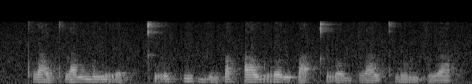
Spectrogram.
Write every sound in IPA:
pʰ l a˨˩ w pʰ l a˦˥ n m o˦˥ n r e˨˩ k̚ | kʰ r ɯ˦˥ k̚ p i˥˩ ʔ b i˨˩ n p a˥˩ k̚ ʔ a˦˥ w r o˧ n p a˨˩ ʔ kʰ r o˩˦ m p l a˨˩ w kʰ l uː˥˩ n f ɯ˧ a̯

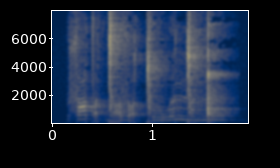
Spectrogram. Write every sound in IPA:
s u tˤ ə̰ ɡ͡ǀ ə̰ zˤ o̰ ǀ u w ə ŋ͡ǀ ɵ ŋ͡ǃ u

